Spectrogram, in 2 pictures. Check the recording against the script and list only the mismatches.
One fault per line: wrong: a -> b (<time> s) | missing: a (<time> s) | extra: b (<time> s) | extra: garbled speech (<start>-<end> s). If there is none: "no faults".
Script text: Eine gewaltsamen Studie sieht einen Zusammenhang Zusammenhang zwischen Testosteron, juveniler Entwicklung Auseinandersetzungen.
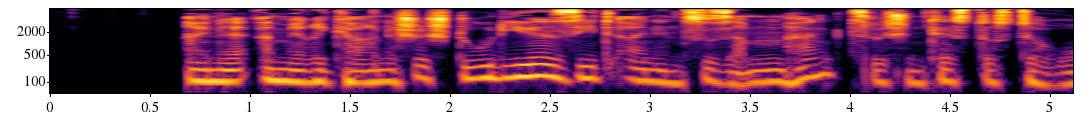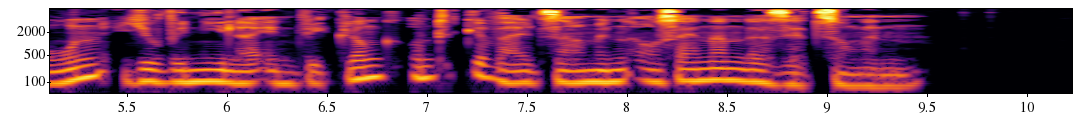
wrong: gewaltsamen -> amerikanische (1.1 s)
missing: Zusammenhang (4.0 s)
extra: und gewaltsamen (6.9 s)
